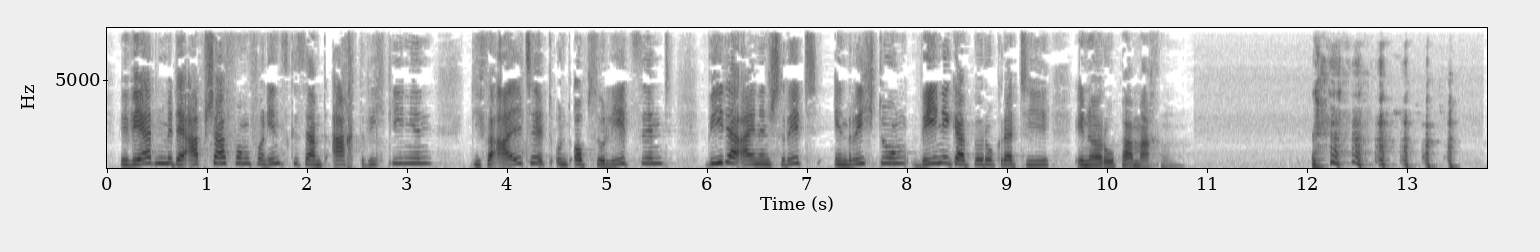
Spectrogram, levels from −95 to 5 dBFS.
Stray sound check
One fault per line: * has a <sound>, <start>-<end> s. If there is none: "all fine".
* has a laugh, 12.0-13.5 s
